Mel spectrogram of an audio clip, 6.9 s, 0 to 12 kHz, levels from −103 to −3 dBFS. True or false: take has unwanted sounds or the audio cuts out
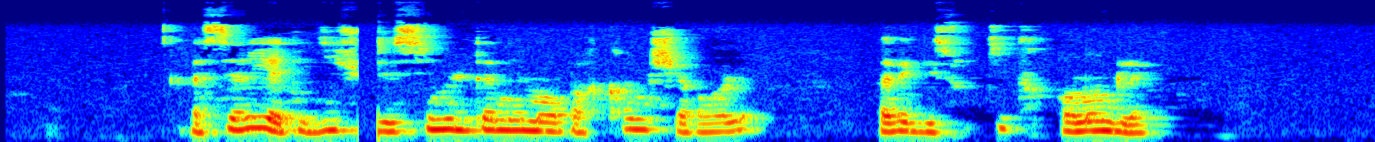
true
